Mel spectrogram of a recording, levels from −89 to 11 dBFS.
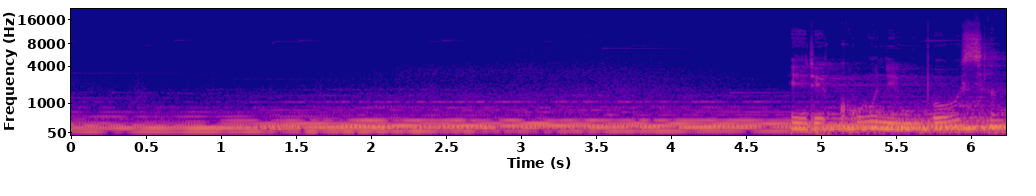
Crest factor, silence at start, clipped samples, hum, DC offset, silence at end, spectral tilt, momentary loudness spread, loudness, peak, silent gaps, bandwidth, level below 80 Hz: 16 dB; 0 s; under 0.1%; none; under 0.1%; 0 s; -8.5 dB/octave; 8 LU; -30 LUFS; -14 dBFS; none; 11 kHz; -46 dBFS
